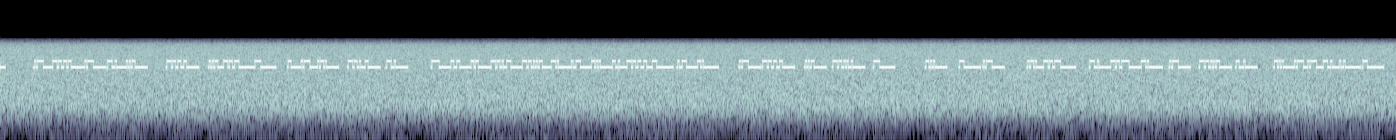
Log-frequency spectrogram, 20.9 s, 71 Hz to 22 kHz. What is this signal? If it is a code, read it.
TTY/TDD text telephone tones (45.45 baud Baudot), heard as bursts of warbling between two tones, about 400 Hz shift, 1600 Hz centre, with phone line noise. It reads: … LENS IS MOVED UNTIL A SHARP IMAGE IS FORMED ON THE SCREEN.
